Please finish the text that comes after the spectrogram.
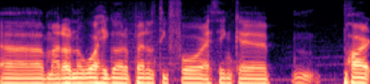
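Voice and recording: A man's monotone, flat voice with a clear, smooth and slightly mellow tone. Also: medium pitch for a man, moderate pace.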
